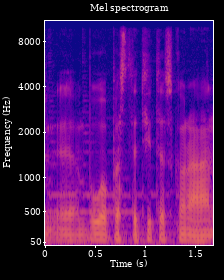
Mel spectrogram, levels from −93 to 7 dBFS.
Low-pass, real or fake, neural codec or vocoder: 9.9 kHz; real; none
